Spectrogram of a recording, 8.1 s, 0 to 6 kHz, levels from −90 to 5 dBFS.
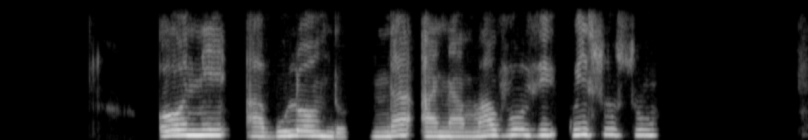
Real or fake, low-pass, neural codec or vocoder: fake; 5.4 kHz; codec, 24 kHz, 6 kbps, HILCodec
